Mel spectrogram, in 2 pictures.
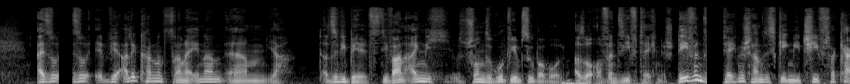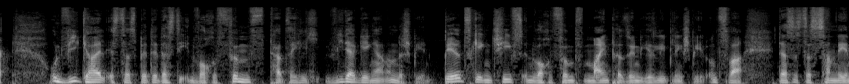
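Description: Two stream reconnects break this speech. At 0.58 s the connection drops and the audio goes silent for 142 ms. A new decoder then starts mid-stream. Playback resumes 139 ms earlier, so a short stretch repeats before "äh wir alle können". At 7.06 s, after "also offensivtechnisch", it happens again. This gap lasts 167 ms. The stream picks up roughly 0.15 s later, skipping a little audio before "haben sie es gegen".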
